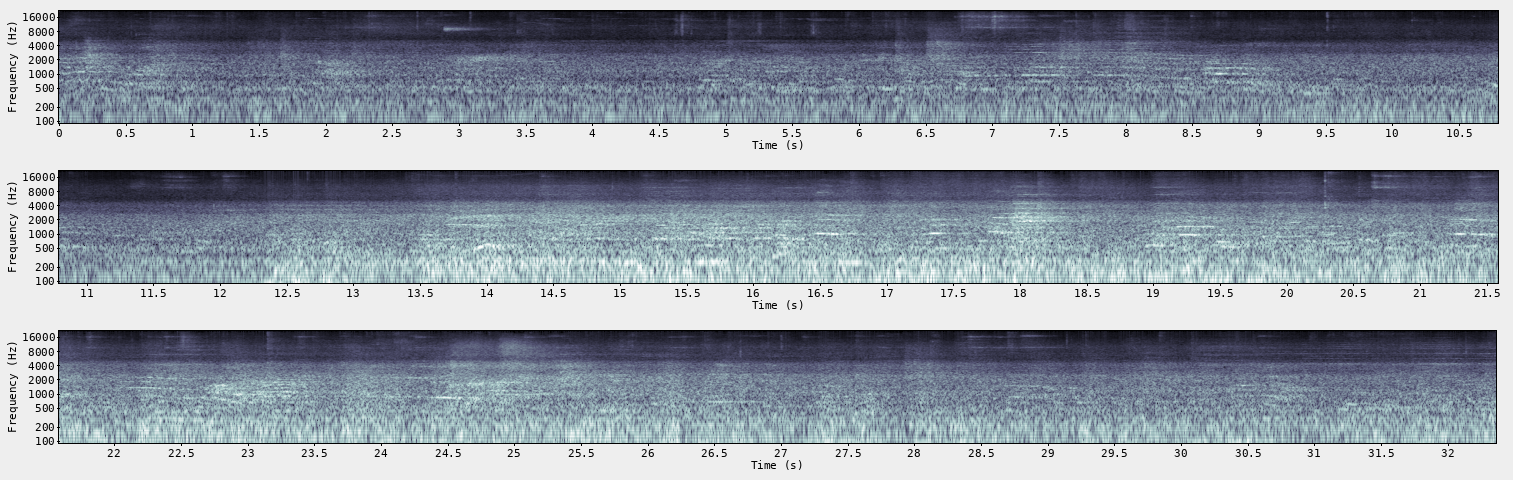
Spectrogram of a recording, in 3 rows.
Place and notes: Yilan Station, Taiwan - In the station hall
In the station hall, Japanese tourists sound, Stations broadcast audio messages, Train traveling through the platform, Binaural recordings, Zoom H4n+ Soundman OKM II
